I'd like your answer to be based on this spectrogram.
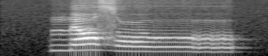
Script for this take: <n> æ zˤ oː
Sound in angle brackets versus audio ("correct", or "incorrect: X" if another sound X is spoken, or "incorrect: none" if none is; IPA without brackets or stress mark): correct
